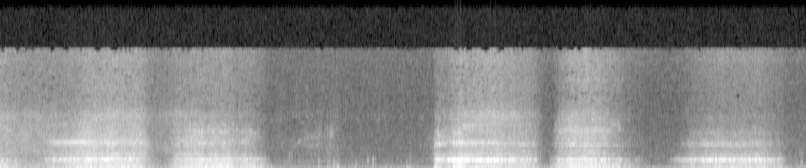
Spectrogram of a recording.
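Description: Faint, heavy mouth breathing: about five slow breaths, each lasting about a second, with a longer pause in the middle. A man is breathing through the burn of a freshly eaten Carolina Reaper pepper.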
